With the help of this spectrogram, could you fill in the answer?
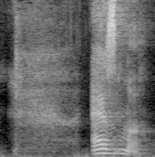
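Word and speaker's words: asthma: Adverse effects of SO2, respiratory issues, irritates the Airways, causes coughing, wheezing and shortness of breath, aggravation of एजमा। अस्थमा को इसका एक correct pronunciation एजमा भी होता है, ठीक है।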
